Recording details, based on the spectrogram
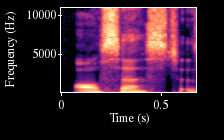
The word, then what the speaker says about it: Alcest: Alcest, is that how you pronounce her name? – I don't know. Have you heard that? – It is. – Alcest? – A-L-C-E-S-T.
